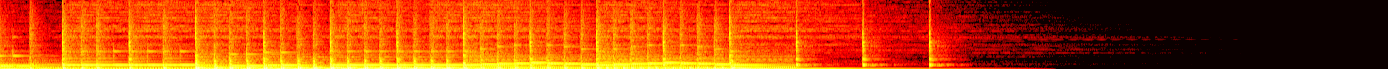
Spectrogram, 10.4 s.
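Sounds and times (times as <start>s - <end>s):
120 BPM drum paradiddle breakdown: 0.0s - 7.2s
countoff: 0.2s - 6.6s.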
